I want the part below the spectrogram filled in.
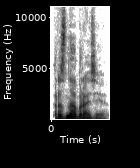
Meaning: diversity, variety (quality of being diverse; difference)
- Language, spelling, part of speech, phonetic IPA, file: Russian, разнообразие, noun, [rəznɐɐˈbrazʲɪje], Ru-разнообразие.ogg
